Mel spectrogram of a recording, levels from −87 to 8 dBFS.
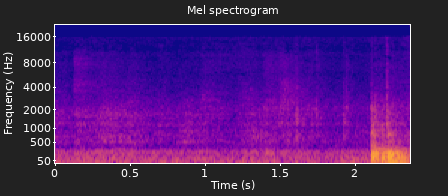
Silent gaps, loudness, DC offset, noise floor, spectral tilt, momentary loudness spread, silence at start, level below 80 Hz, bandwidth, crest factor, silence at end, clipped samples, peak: none; -24 LUFS; under 0.1%; -42 dBFS; -9 dB/octave; 20 LU; 0 s; -32 dBFS; 15.5 kHz; 20 dB; 0 s; under 0.1%; -6 dBFS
